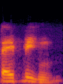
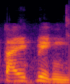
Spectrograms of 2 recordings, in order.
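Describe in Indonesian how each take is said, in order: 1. Vokal pertama terdengar seperti 'ah'. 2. Vokal pertama terdengar seperti 'eye'. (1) "bukan taping" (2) "itu yang benar typing"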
